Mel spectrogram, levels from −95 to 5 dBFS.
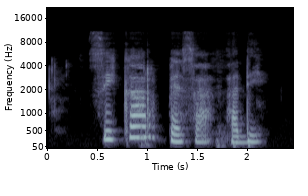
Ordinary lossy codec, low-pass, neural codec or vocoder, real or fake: none; 10.8 kHz; vocoder, 48 kHz, 128 mel bands, Vocos; fake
